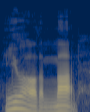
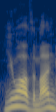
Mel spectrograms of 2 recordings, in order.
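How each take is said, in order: First: You hit first, the rest low and soft; pep talk stress on you. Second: Are leaned on, rising at the end; pep talk stress on are. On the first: Golfer's quiet pep talk to himself, stress on you. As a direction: put the weight on you, quietly. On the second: Golfer talking himself up before a swing, stress on are. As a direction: stress are to gee yourself up. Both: Real, not acted. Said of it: "Just giving myself a little pep talk here".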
